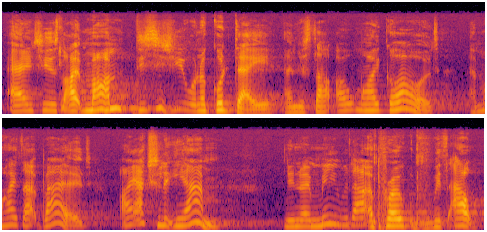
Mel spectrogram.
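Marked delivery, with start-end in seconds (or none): 0.8-2.7 higher, louder teasing daughter. Retold or imitated. 3.3-7.0 higher, slow, dawning shock; shocked realisation. Retold or imitated.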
